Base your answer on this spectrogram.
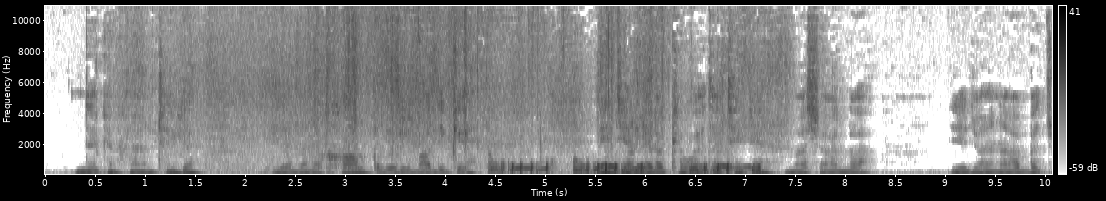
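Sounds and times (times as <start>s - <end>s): pigeon cooing: 4.4s - 7.4s.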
